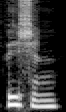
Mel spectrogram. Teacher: voiced palato-alveolar sibilant, as the S in English vision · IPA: [ʒ]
